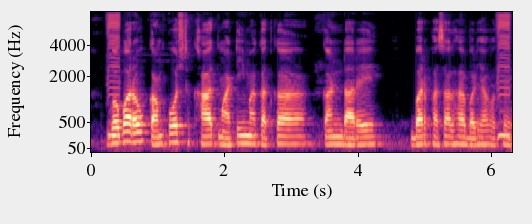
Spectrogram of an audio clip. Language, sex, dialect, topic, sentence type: Chhattisgarhi, male, Central, agriculture, question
